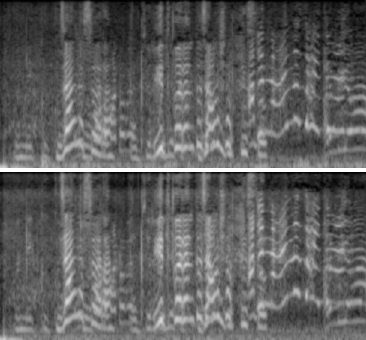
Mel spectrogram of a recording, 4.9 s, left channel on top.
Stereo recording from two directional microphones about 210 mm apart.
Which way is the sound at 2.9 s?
10° left (ahead or behind).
